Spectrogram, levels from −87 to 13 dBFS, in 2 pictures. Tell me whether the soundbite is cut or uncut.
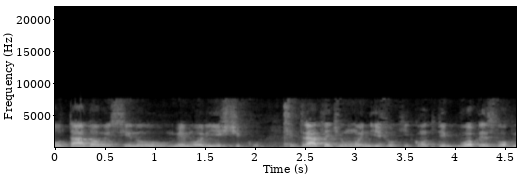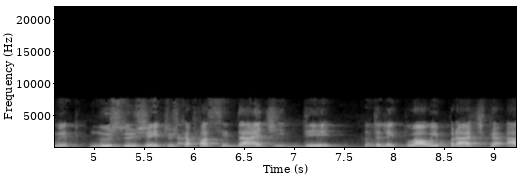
cut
